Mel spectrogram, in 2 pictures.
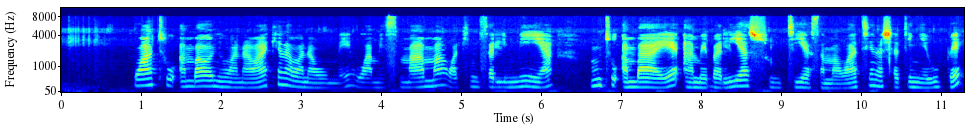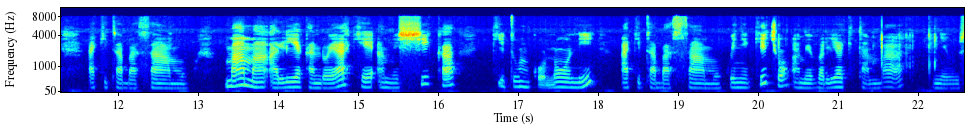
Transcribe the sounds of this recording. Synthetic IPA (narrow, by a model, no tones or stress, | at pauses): watʰuʔambaɔniwanawakɛnawanaumɛwamɛsimamawakʰim̩salimia | m̩tuʔambajɛʔamɛvaliasuːtʰiasamawatʰinaʃatiɲɛupɛakitaɓasamumamaʔa̰liɛkandɔjakʰɛʔa̰mɛʃika | kʰitum̩kɔ̰nɔniakitaɓasamukwɛɲɛkit͡ʃwɔʔamɛvaliaki̥tambaːɲɛus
